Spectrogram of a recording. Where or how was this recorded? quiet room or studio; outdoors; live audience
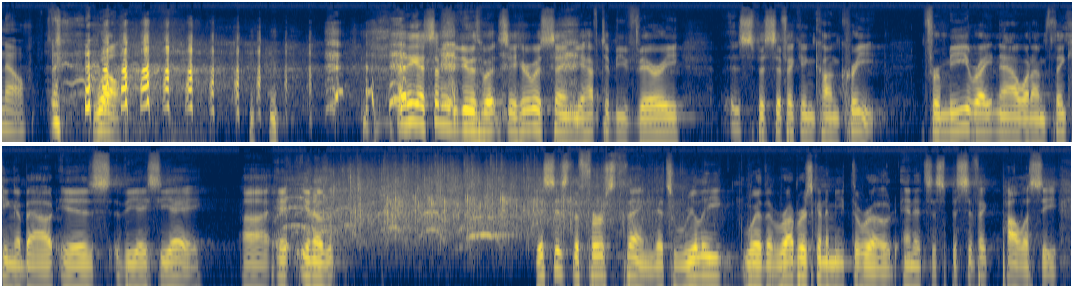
live audience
